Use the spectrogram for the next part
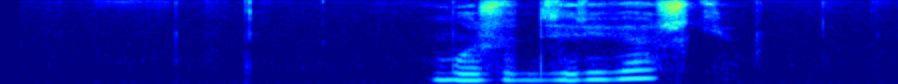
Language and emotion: Russian, sad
